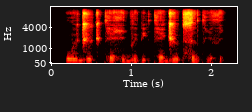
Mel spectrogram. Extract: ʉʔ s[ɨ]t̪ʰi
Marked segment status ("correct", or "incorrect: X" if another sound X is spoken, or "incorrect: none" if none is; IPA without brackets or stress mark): correct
